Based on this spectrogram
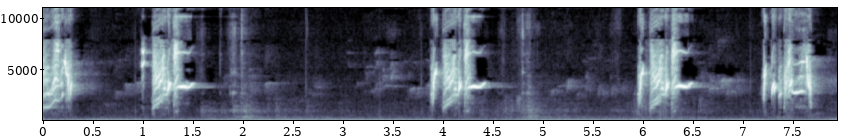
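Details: Syrian goldfinch singing the song style called 'king's language', delivered without faults: short bright twittering bursts of about half a second, rising and buzzy, spaced by pauses of one to two seconds, over a faint low hum.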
